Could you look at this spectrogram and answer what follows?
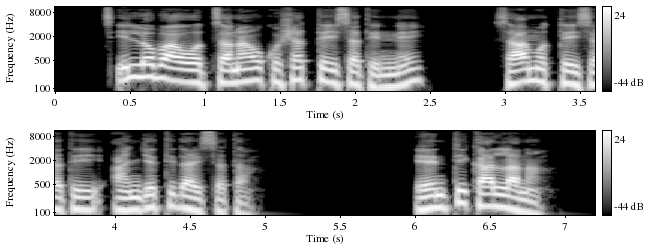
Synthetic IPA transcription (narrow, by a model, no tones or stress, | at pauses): t͡sʼɪlːɔbaːo̞ːt͡sːɐnɐwkɔʃɐt̪ːɛjsːɐt̪ɪnːɛ | saːmɔt̪ːɛjsːɐt̪ɪʔɐnd͡ʒɛt̪ːɪd̪ɐjsːɐt̪ɐ̰ | ʔɛnt̪ːɪkɐlːɐnɐ̰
